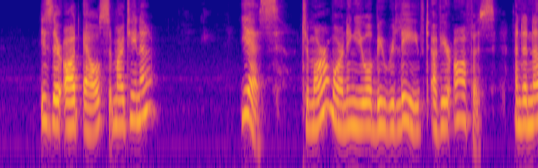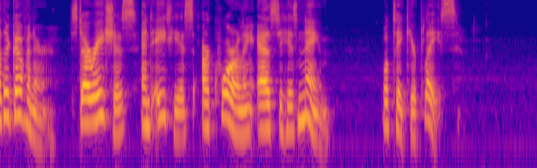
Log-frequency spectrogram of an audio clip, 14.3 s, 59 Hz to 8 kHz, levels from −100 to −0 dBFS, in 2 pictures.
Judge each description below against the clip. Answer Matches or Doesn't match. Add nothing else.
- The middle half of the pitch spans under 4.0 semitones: Doesn't match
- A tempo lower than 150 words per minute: Matches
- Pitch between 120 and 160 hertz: Doesn't match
